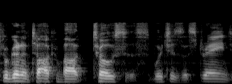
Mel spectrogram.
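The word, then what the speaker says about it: ptosis: going to talk about tosis which is a strange it's a Greek word and the p is silent and tosis is is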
